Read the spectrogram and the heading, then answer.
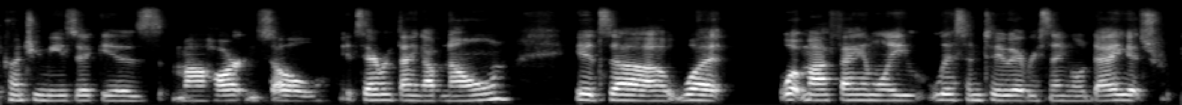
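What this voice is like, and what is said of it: Thick Southern country accent. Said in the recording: “the way I talk, the way I sound, this country thick accent”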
